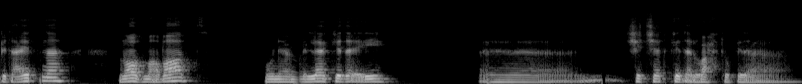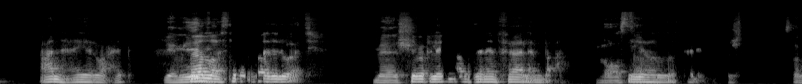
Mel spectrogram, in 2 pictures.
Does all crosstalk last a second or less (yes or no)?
yes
